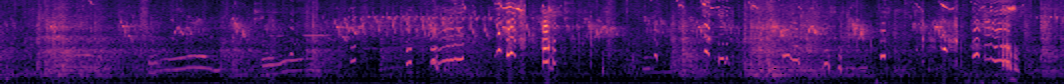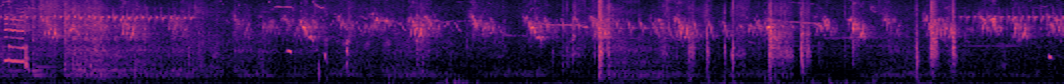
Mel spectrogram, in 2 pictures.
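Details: A litter of four-week-old Siberian Husky pups, the offspring of Nymeria and Deeks, squeal and squeak almost nonstop. Overlapping high, wavering whines come from several pups at once over soft rustling.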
